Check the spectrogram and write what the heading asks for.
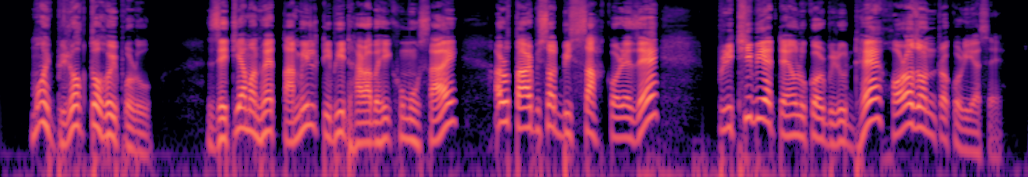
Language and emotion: Assamese, angry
